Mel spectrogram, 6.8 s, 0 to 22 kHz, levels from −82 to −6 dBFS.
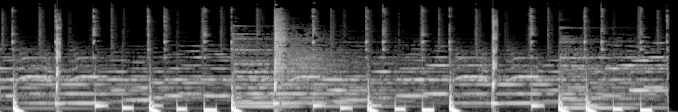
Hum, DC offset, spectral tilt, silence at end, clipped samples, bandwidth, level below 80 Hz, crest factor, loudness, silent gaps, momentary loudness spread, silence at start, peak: none; under 0.1%; -6 dB/octave; 0.1 s; 0.2%; 16.5 kHz; -16 dBFS; 12 dB; -15 LUFS; none; 8 LU; 0 s; 0 dBFS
